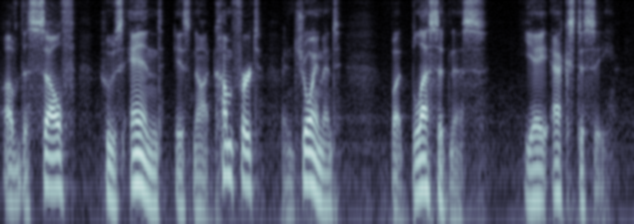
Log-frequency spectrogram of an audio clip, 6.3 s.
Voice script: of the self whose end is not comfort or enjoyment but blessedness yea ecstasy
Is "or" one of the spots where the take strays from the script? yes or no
yes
